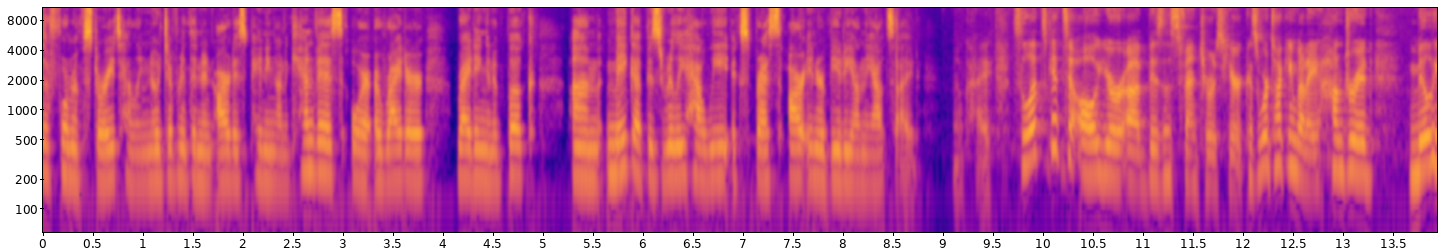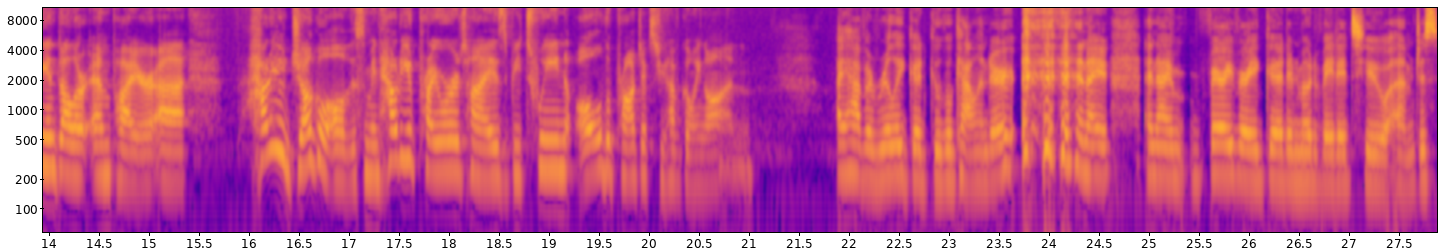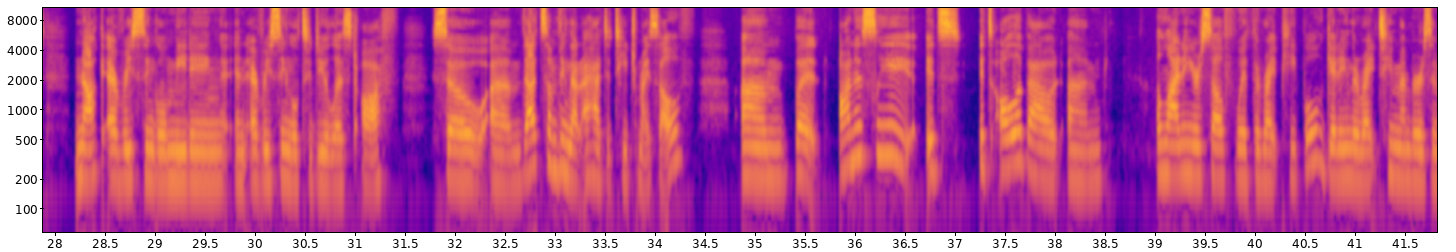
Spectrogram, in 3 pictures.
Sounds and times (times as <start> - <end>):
Female speech, woman speaking: 0.0 - 15.4, 16.0 - 21.1, 21.9 - 34.3, 34.9 - 41.8.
